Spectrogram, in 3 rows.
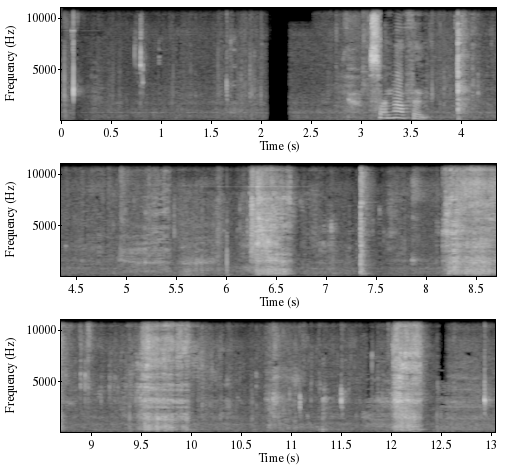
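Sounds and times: person slurping noodles: 0:05.4 - 0:07.2, 0:08.1 - 0:12.9.

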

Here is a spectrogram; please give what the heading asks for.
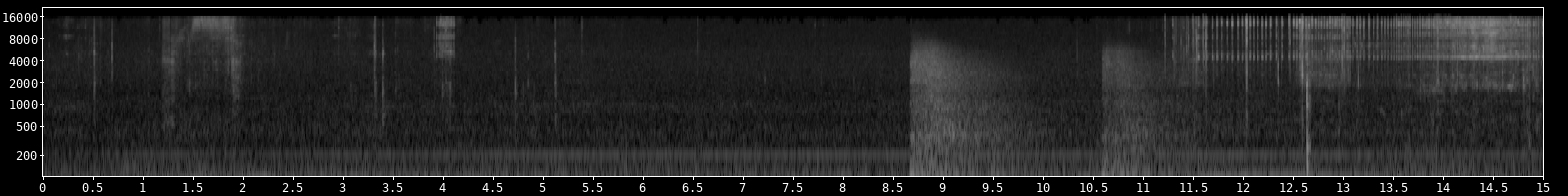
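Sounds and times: faint steady hum: 0:00.0 - 0:15.0
reel clicks: 0:03.3 - 0:05.2, 0:11.2 - 0:15.0.

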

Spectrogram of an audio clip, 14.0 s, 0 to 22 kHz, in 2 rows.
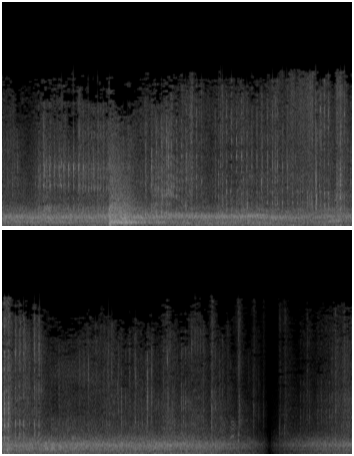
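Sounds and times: airsoft guns firing: 0:00.8 - 0:05.1
loud thump: 0:02.1 - 0:03.0.

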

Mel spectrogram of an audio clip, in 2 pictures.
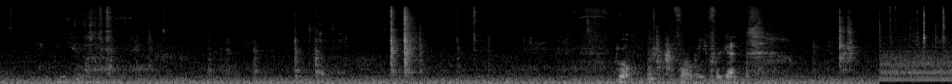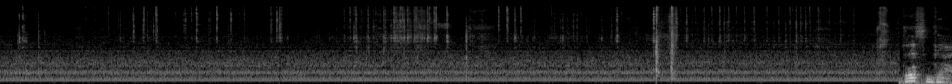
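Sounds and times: steady hum: 0:00.0 - 0:19.0
cables and connectors rattling: 0:08.4 - 0:18.5.

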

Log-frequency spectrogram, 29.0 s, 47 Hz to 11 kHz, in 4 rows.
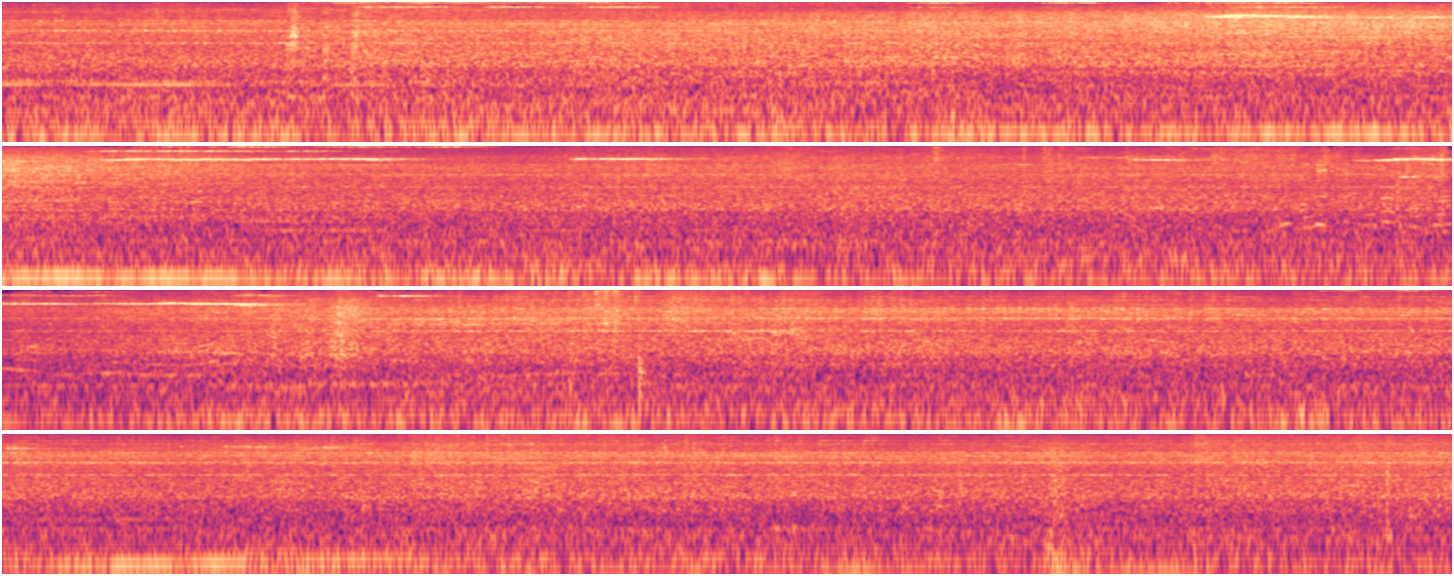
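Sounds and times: traffic rumble: 0:00.0 - 0:29.0
voices of people nearby: 0:13.5 - 0:17.3.

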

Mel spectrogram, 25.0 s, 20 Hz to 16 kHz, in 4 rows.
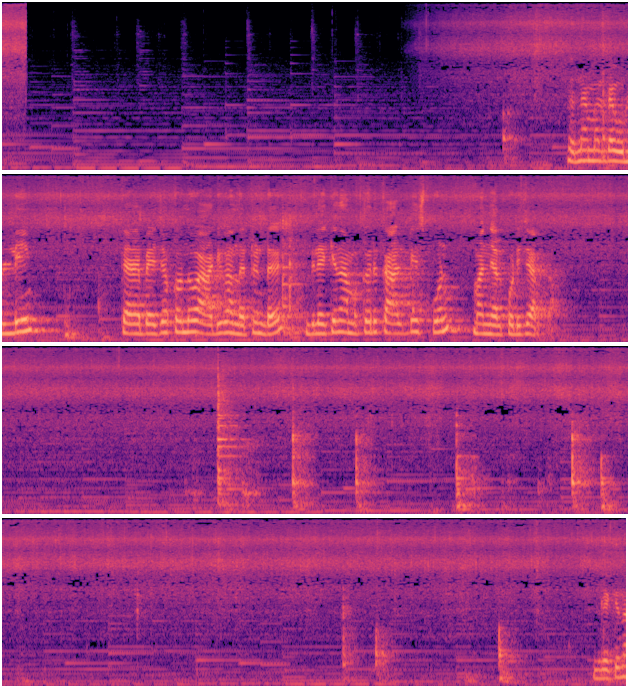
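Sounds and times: vegetables sizzling in oil: 0:00.0 - 0:00.3, 0:04.1 - 0:25.0
wooden spatula knocking on pan: 0:06.8 - 0:07.4, 0:09.0 - 0:09.3, 0:14.5 - 0:16.4, 0:17.0 - 0:18.9, 0:22.1 - 0:22.8, 0:23.4 - 0:24.1.

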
